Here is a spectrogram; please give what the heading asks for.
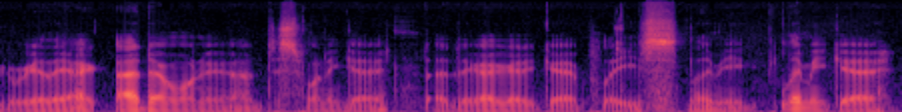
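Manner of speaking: low, soft and defeated, imitating C; begging to be let go, voice dropped low; dejected plea. C pleads quietly with Sonny to let him leave. C begs after ruined date.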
